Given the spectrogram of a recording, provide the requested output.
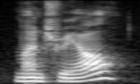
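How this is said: It is pronounced the English way. "The biggest city in Quebec is Montreal"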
